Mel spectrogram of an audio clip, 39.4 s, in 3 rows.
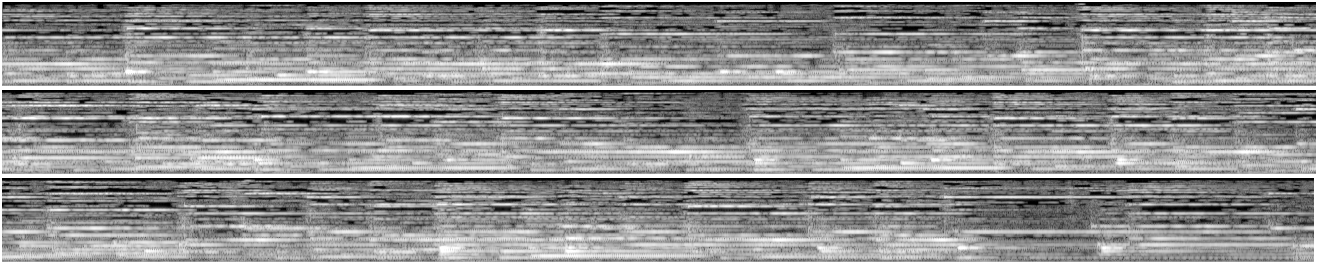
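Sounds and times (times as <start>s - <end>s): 
bell choir: 0.0s - 39.3s.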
